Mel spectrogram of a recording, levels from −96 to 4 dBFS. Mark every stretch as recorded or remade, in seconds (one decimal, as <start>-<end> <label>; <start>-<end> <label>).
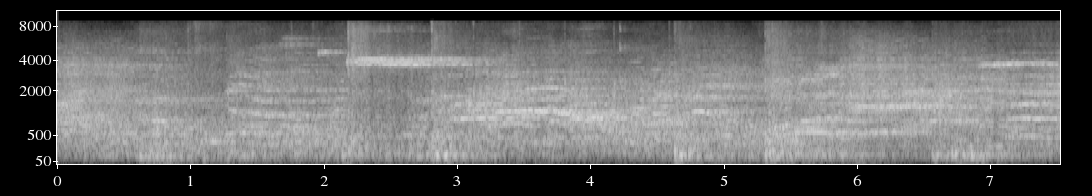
0.0-1.0 remade; 1.0-5.5 recorded; 5.5-7.5 remade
